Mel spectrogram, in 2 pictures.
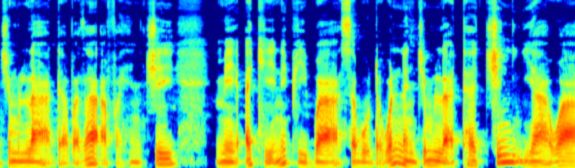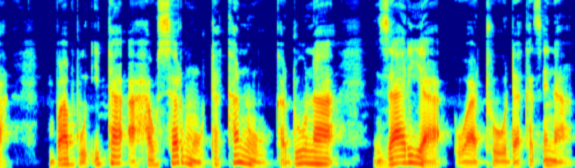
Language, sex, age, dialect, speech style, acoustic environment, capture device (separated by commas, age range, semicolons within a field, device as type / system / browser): Hausa, male, 35-44, Nigeria - Kano, focused; relaxed, nature, mobile / Linux / Chrome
